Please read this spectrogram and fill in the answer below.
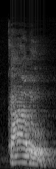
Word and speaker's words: caro: Quando você tem, por exemplo, caro, meu caro amigo, então você tem C-A-R-O, você tem a primeira sílaba K, que é uma sílaba aberta, logo o R aí tem um som mais leve, de menos aspirado, né? Caro.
